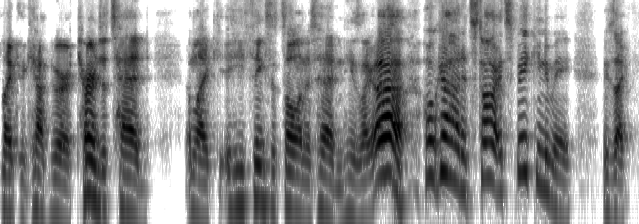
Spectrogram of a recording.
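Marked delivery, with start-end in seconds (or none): 3.8-5.7 high, loud mock-panic outburst; panicked. Man finds the capybara is speaking to him, mock panic. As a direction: yelp in comic alarm, easing off at the end.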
